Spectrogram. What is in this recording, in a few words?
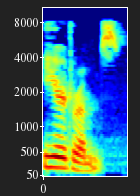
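"ear drums", English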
